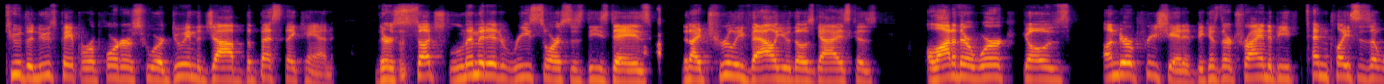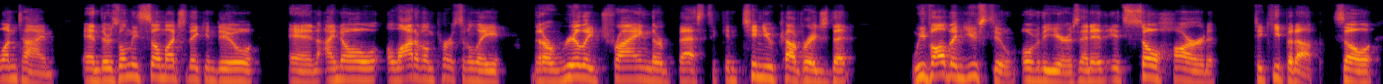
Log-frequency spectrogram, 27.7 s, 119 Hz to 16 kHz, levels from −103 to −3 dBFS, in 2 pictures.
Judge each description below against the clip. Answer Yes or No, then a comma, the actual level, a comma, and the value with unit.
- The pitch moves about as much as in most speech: Yes, average, 3.7 semitones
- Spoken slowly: No, average, 190 wpm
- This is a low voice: No, medium, 155 Hz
